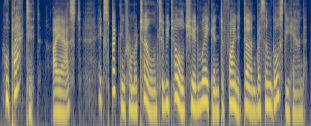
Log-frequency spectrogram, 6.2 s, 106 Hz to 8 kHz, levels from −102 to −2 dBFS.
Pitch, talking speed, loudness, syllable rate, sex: 210 Hz, 220 wpm, -18 LUFS, 5.4 syllables/s, female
